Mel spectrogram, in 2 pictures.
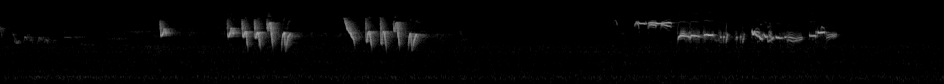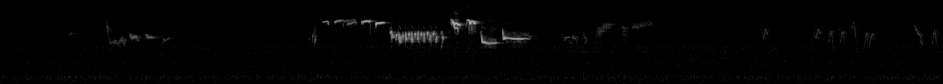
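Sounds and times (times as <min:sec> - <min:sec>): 
European robin Erithacus rubecula singing: 0:00.0 - 0:04.7, 0:05.8 - 0:08.5, 0:10.1 - 0:11.2, 0:12.4 - 0:18.8.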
